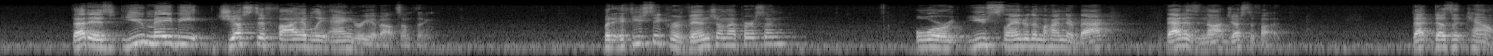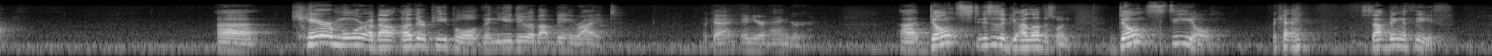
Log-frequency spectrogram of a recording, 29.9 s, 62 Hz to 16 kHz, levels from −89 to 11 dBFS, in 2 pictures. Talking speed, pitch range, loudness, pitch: 130 wpm, 155-180 Hz, -20 LUFS, 170 Hz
